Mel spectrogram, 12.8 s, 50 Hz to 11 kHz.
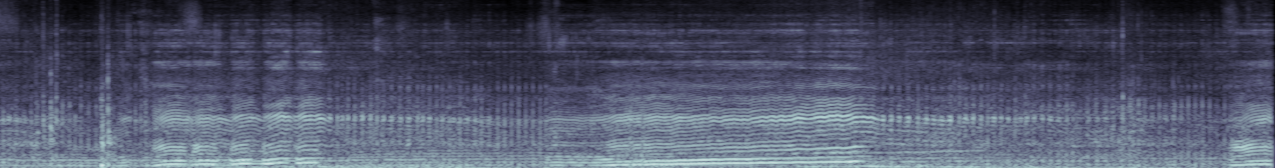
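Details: Yamaha PW50 two-stroke, just after carburetor cleaned (jets, float checked) to cure bogging and dying at wide open; warmed up, being run dry: crisp buzz climbs cleanly each rev, settles back without stumbling or bogging, healthy.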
